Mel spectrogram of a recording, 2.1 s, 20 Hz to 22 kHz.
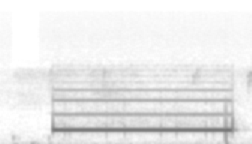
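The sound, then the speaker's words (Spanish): A telephone tone sounds while calling a room at the 12 de Octubre hospital: one loud, steady electronic beep lasting about a second and a half after a brief quiet start. “Estoy marcando a la habitación,”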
